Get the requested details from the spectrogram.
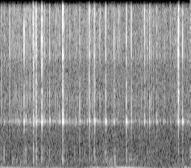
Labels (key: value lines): label: ambient
recorder: HydroMoth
